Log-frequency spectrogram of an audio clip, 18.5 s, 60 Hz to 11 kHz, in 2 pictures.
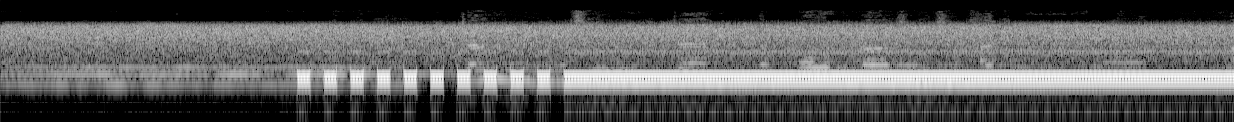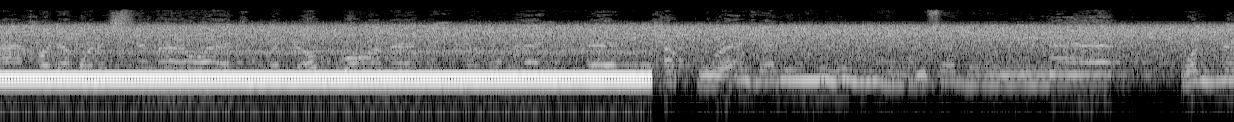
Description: Telephone call progress tone (North American plan), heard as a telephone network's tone, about 350, 440 Hz, 0.1 s on and 0.1 s off. Stutter dial tone.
